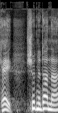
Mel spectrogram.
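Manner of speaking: polite, friendly voice. Speaker retelling what they told a man, putting on a polite voice. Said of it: "mentioned that to him in a polite way".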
